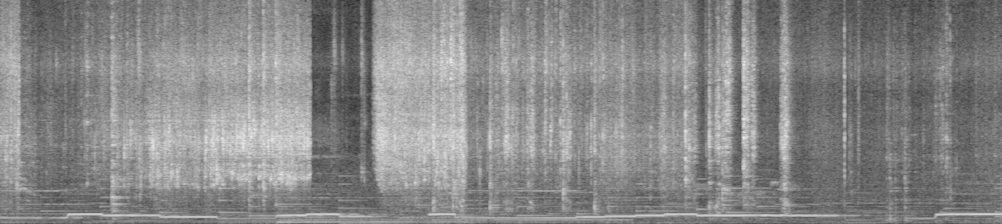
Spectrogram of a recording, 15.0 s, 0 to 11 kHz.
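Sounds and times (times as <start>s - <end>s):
food sizzling in a pan: 0.0s - 4.7s, 5.6s - 12.6s
melodic background music: 0.0s - 15.0s.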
